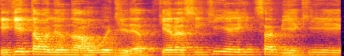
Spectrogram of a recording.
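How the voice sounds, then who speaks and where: A man talks with ordinary pitch variation. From Rio de Janeiro state, Brazil. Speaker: podcast host. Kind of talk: casual chat. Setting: remote call.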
